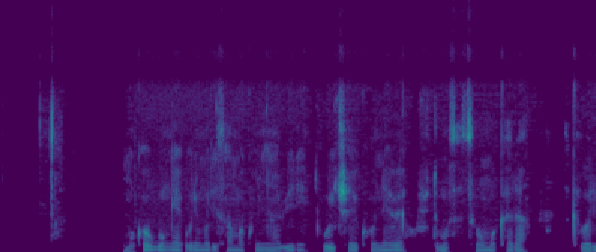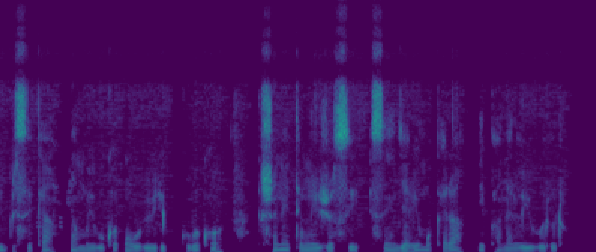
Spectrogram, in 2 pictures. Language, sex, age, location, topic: Kinyarwanda, male, 18-24, Kigali, health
